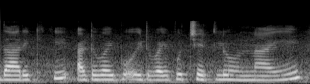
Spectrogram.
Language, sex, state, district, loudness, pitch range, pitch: Telugu, female, Telangana, Mahabubabad, -15 LUFS, 205-235 Hz, 220 Hz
